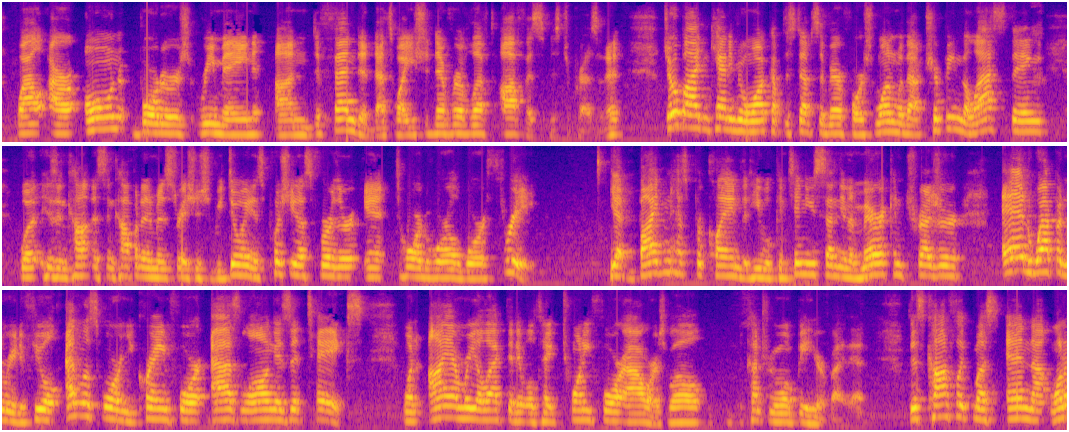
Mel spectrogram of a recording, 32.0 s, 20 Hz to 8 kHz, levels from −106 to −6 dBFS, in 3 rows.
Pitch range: 135-180 Hz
